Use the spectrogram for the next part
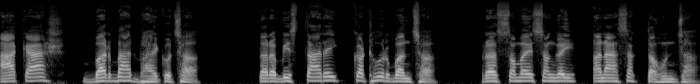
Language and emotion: Nepali, neutral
